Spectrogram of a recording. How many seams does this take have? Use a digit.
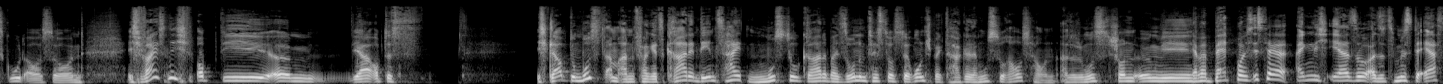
0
